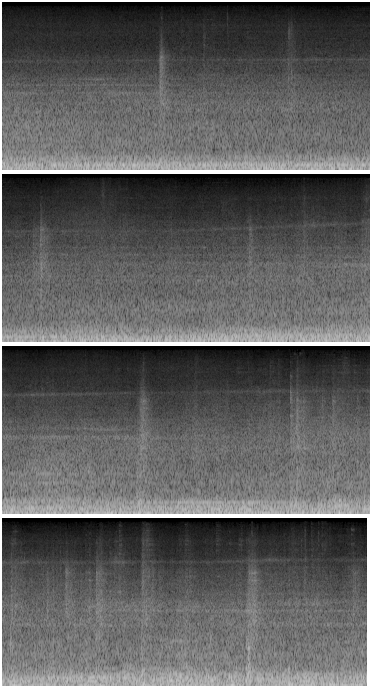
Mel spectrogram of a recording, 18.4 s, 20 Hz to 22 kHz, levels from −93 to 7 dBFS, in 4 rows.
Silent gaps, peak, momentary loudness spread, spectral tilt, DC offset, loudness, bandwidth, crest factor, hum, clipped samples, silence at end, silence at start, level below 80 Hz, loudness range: none; -6 dBFS; 4 LU; -6.5 dB/octave; under 0.1%; -24 LUFS; 17 kHz; 16 dB; none; under 0.1%; 0 s; 0 s; -26 dBFS; 3 LU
